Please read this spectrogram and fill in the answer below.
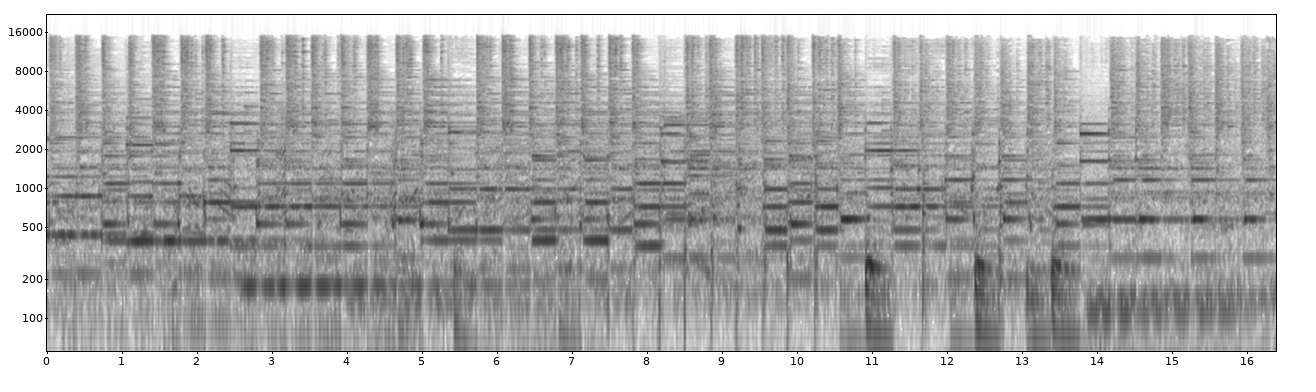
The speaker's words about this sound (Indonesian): Insan Edukasi, hari ini kita sudah belajar budaya dari gamelan khas masyarakat Bali yang disebut Gong Luang.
